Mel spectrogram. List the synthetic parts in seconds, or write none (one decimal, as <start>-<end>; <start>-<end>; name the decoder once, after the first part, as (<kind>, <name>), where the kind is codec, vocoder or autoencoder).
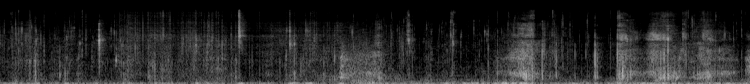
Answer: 1.3-3.5 (codec, SNAC)

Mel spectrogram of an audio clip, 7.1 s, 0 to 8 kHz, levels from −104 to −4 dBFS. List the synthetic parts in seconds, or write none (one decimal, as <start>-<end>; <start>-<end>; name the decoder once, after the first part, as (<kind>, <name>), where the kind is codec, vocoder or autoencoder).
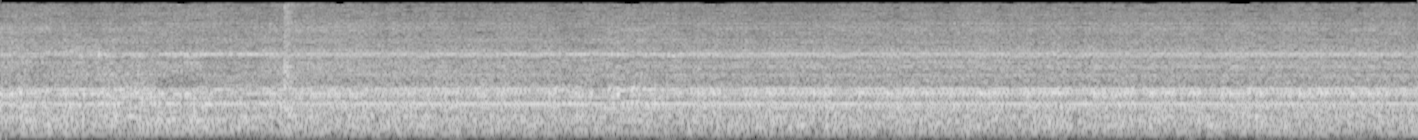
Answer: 0.0-1.3 (codec, SNAC); 2.8-3.4

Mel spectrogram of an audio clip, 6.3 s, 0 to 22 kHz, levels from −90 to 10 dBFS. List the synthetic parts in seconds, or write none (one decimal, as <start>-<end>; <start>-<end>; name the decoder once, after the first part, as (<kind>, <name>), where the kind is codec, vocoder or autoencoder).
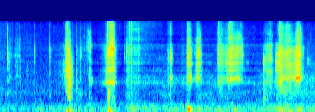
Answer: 1.8-5.6 (codec, SNAC)

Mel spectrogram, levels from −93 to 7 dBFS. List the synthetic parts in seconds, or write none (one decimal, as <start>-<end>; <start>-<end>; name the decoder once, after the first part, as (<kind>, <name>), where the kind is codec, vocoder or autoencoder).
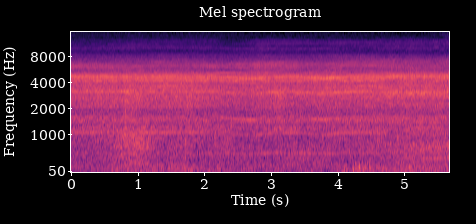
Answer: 4.6-5.7 (codec, SNAC)

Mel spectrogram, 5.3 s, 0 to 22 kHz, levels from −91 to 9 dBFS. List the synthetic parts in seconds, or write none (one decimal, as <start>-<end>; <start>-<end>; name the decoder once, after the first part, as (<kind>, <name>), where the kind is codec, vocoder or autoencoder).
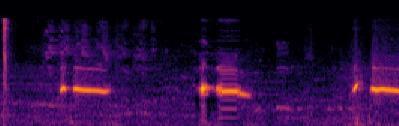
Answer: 2.6-3.2 (codec, SNAC)

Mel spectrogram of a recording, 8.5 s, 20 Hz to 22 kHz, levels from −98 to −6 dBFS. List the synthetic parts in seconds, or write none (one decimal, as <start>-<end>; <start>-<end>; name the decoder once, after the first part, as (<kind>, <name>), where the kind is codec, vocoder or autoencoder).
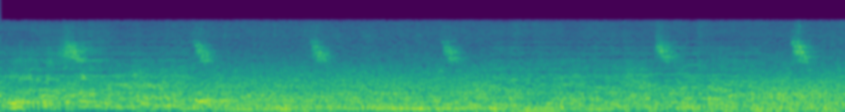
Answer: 0.0-1.9 (codec, SNAC); 4.9-7.6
